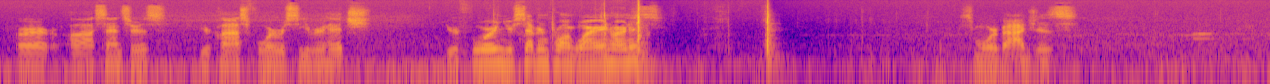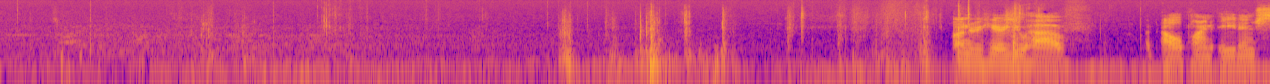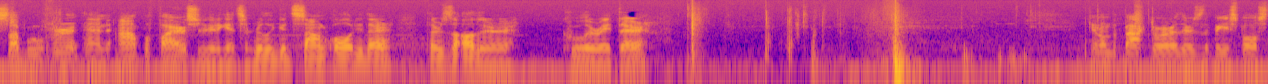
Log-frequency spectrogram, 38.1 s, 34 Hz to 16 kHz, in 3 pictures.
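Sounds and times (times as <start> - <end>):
truck door clunk: 7.6 - 7.9, 18.2 - 20.1, 34.2 - 34.6.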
